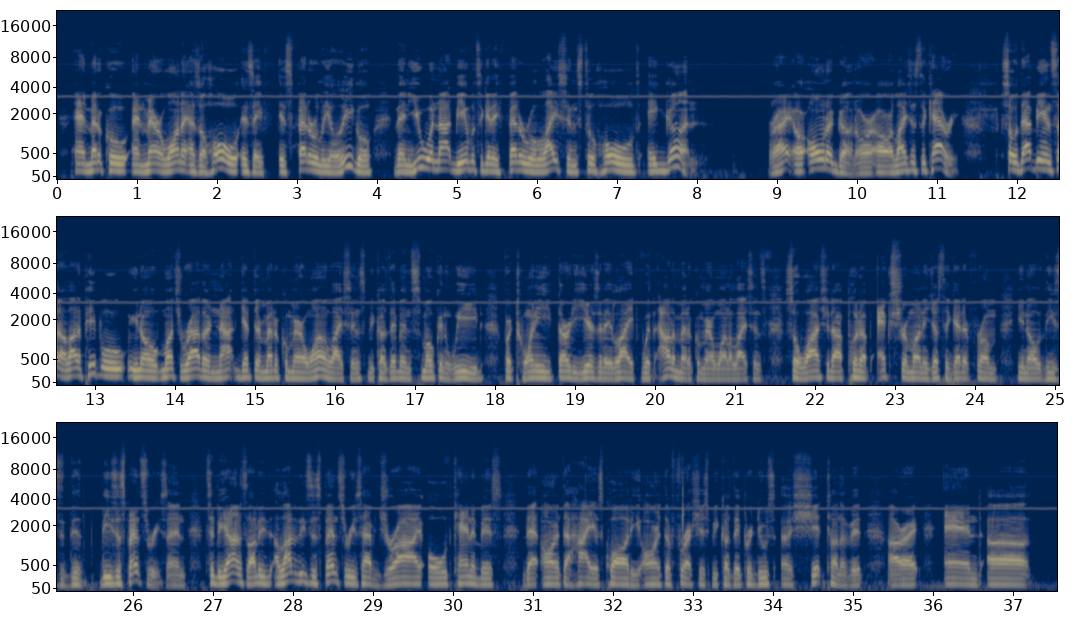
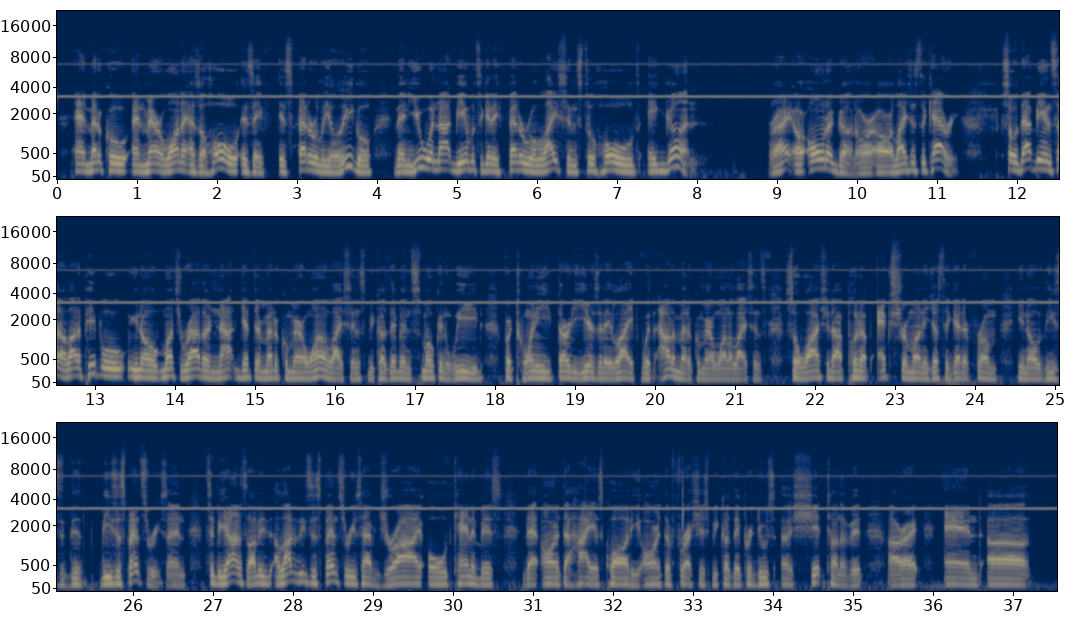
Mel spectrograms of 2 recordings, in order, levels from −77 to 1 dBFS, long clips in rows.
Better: first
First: high-pitched whine; faint; throughout; 3 kHz, 20 dB below the speech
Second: high-pitched whine; loud; throughout; 3 kHz, 6 dB below the speech

